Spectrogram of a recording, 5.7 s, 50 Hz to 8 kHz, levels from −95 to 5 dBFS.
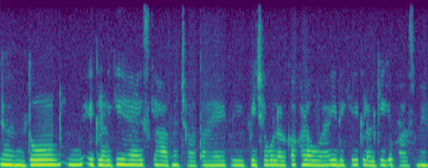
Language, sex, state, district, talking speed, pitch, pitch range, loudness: Hindi, female, Uttar Pradesh, Etah, 265 wpm, 220 Hz, 210-230 Hz, -15 LUFS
